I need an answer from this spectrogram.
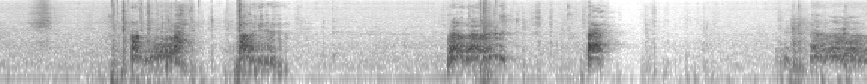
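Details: Chihuahua facing a tegu, barking in short irregular bursts, some doubled, with brief pauses between, followed by a woman's voice asking what he is doing.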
